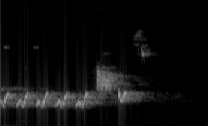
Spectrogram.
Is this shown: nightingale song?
yes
